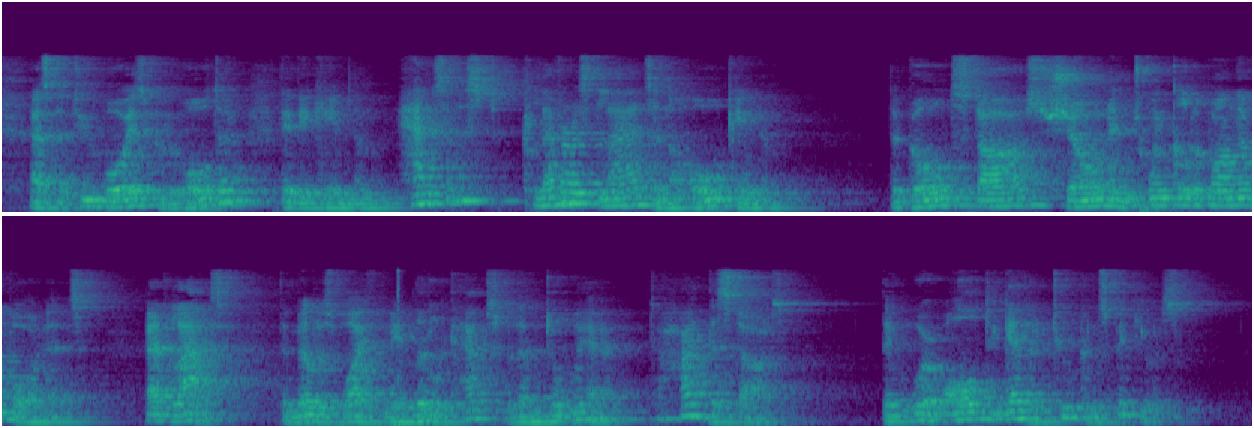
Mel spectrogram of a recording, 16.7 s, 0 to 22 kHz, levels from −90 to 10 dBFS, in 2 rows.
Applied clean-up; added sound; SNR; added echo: none; Hammer; 12 dB; reverberation time 0.9 s.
